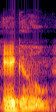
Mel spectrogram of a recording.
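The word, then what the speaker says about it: ego (ἐγώ): E-G-O. It's a literal, that's a literal transliteration word. E, it's pronounced ego. It's not the thing in the toaster.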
